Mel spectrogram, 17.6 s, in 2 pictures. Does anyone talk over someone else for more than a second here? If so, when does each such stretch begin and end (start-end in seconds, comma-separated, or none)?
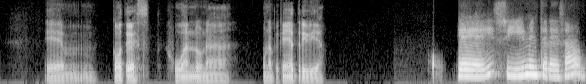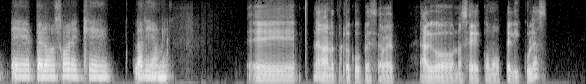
none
